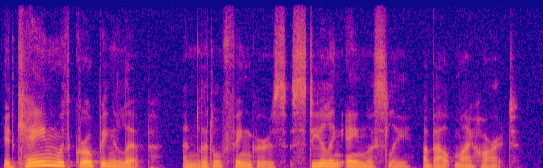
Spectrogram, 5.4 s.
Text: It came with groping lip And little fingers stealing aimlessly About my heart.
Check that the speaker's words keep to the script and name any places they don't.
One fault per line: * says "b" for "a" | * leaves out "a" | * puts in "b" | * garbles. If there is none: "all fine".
all fine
